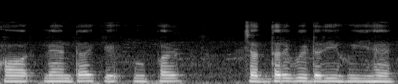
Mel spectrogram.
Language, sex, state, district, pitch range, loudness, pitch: Hindi, male, Uttar Pradesh, Lalitpur, 135-145 Hz, -16 LUFS, 140 Hz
